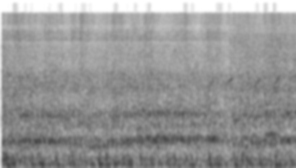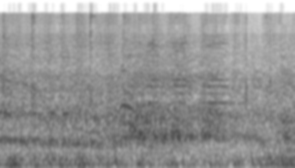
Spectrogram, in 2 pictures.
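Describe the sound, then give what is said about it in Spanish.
A loud, continuous roar from a football crowd at the Nou Sardenya, CE Europa's stadium in the Gràcia district of Barcelona, half an hour before kickoff. Massed voices cheer and chant without letup. “Media hora antes de que saltaran los equipos ya había mucho ruido en el Nou Sardenya, que es el estadio del Europa, en el corazón del barrio de Gracia, en Barcelona.”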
